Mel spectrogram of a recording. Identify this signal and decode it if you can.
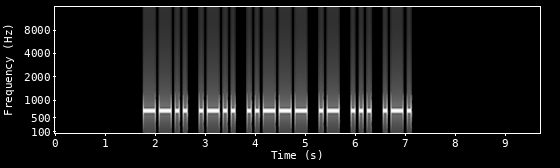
Morse code, heard as a keyed tone, about 15 wpm, 700 Hz. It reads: ZL2ASR
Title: DXCC-100 Call Signs - 6 Characters - 15wpm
